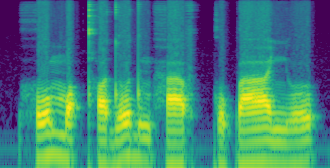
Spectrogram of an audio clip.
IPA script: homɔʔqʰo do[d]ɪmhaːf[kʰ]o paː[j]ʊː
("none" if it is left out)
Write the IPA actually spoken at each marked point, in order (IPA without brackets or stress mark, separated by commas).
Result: d, kː, ɲ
